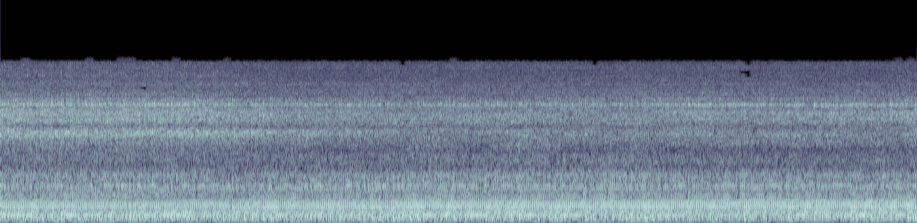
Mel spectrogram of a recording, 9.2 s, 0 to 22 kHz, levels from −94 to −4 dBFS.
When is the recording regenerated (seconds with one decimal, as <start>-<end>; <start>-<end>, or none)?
none

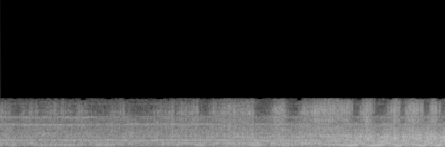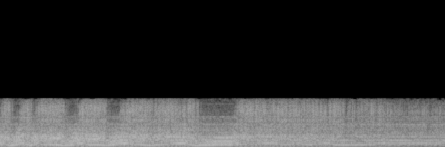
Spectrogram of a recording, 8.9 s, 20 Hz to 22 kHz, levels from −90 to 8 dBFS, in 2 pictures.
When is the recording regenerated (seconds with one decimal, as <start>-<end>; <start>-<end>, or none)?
2.2-2.9

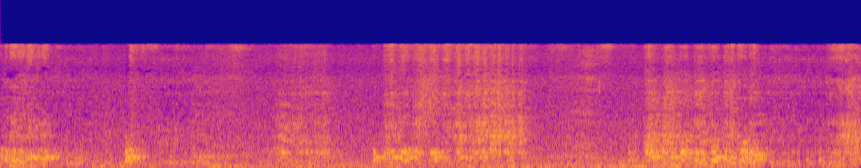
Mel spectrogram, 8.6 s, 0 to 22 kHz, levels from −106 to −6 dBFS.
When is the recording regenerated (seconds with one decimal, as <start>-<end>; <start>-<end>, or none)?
0.0-0.9; 1.6-2.1; 7.3-8.6

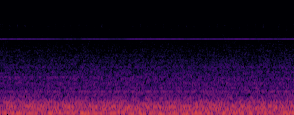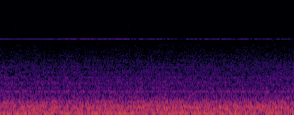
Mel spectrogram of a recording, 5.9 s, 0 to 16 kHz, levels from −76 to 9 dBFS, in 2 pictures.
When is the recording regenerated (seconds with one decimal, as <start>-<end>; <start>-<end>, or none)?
3.5-5.9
